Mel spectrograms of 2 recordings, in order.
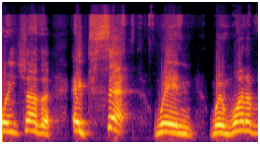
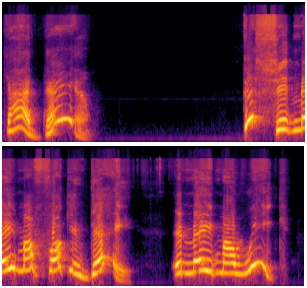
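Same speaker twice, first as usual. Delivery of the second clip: higher, stunned gratitude; tickled disbelief at being pampered; amazed delight; 5 semitones higher, slower than usual. Retold or imitated. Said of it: "and you realize, like".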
